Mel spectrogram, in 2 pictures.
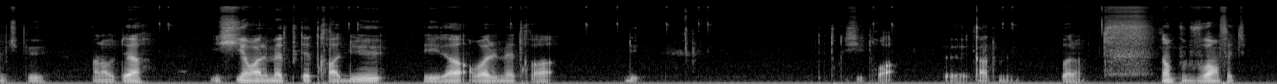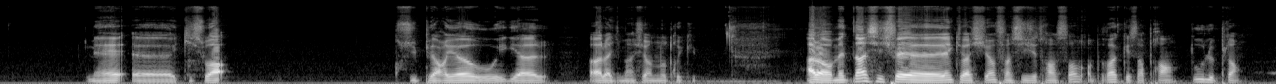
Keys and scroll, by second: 2.5 Delete, 3.2 2, 7.0 2, 9.8 KP_4.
